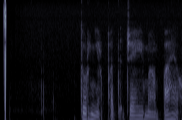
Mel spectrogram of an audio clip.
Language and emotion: Russian, neutral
